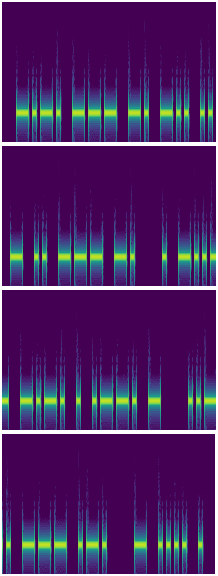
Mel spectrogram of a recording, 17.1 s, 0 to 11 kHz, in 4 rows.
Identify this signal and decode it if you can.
Morse code, heard as a keyed tone, about 15 wpm, 700 Hz. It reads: CONDITION EXCEPT FOR THE
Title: Pangram Challenge v2 - 15wpm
